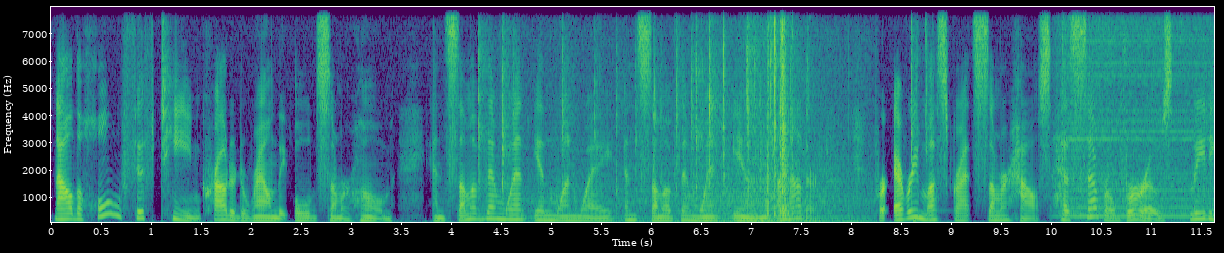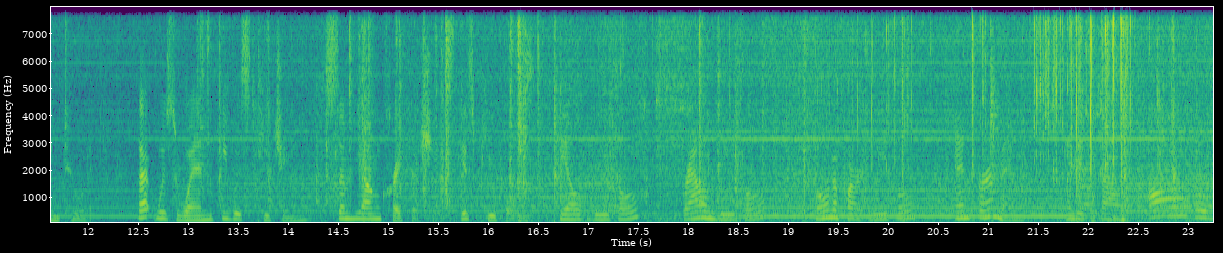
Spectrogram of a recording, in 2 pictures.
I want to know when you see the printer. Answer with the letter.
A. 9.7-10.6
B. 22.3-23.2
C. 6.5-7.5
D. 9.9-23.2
D.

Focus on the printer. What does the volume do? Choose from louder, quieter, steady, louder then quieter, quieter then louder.
louder.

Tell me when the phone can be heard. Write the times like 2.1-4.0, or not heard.
6.5-7.5.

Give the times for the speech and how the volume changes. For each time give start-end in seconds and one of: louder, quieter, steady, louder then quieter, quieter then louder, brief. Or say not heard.
0.0-23.2 steady.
